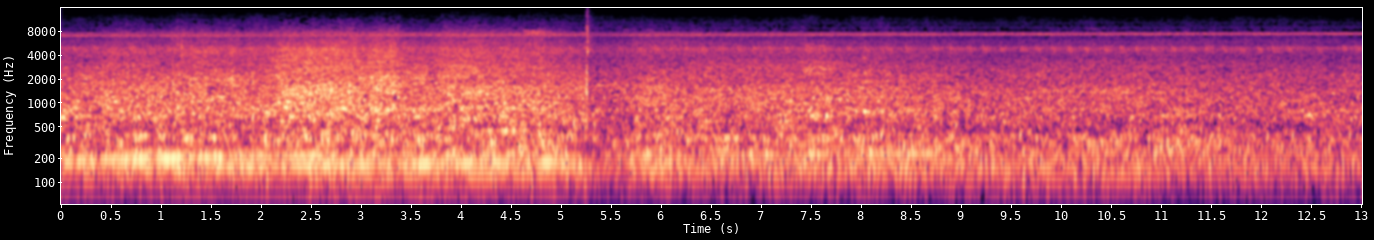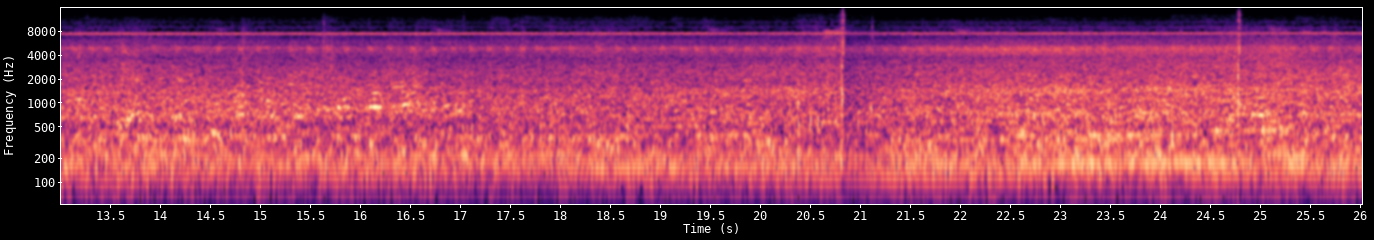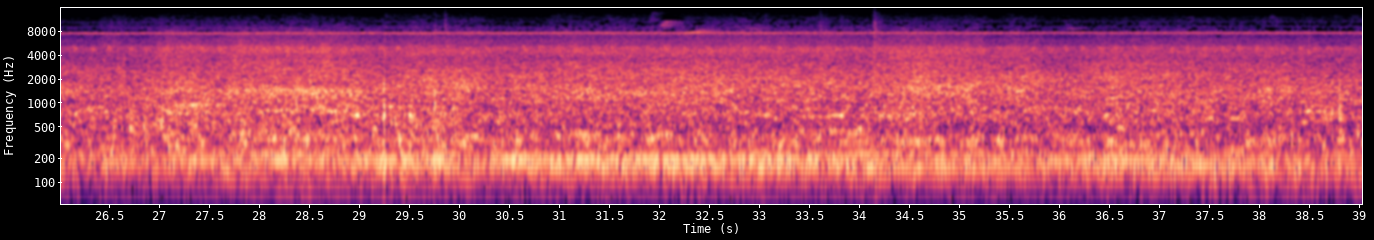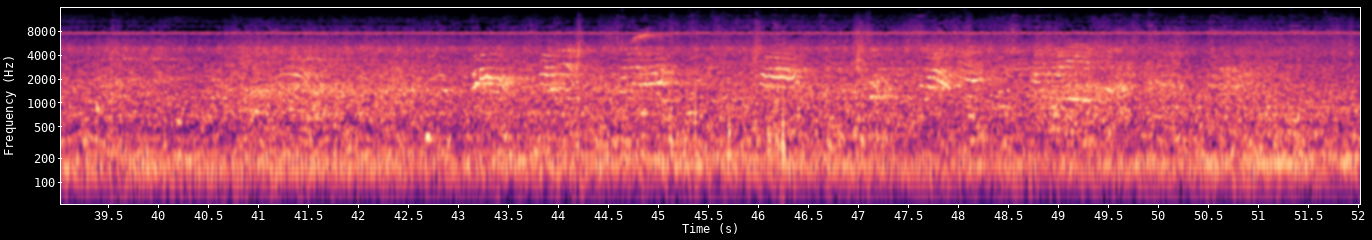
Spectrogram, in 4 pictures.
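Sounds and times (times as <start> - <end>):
indistinct voices: 0.0 - 52.0.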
